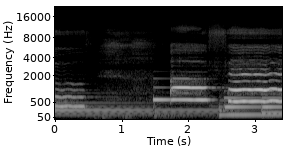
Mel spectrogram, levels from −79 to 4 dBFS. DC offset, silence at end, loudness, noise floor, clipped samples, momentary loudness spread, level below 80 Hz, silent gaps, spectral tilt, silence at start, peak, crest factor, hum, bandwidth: under 0.1%; 0 s; -25 LUFS; -45 dBFS; under 0.1%; 22 LU; -66 dBFS; none; -6 dB/octave; 0 s; -12 dBFS; 14 dB; none; 13 kHz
